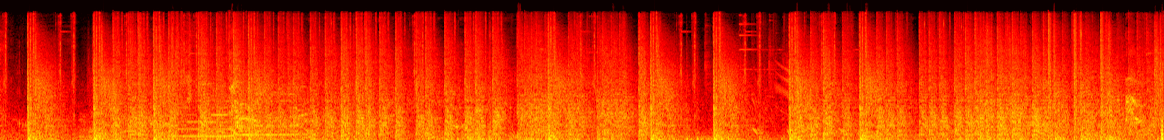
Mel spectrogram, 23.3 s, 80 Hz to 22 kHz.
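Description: Rapid gunfire from a weapon in the video game Fallout 76, dense bursts and sustained automatic fire with heavy booms, loud and close, with brief pauses between volleys.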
